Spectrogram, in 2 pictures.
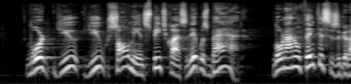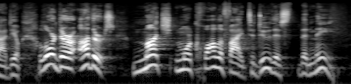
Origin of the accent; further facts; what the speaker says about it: Knoxville, Tennessee, United States; I grew up in Knoxville, Tennessee. I loved my English teacher, but I didn't know how to speak really good English.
